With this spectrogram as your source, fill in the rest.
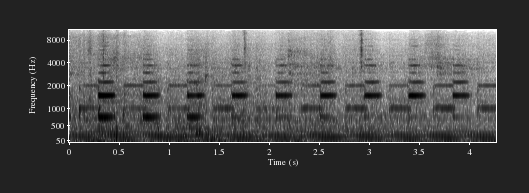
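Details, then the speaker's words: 2008 Ford E-350 Econoline no-crank, no communication to the PCM, PATS theft light flashing fast: quick, regular two-tone chime repeating about twice a second without letup; persistent dash warning, cause not confirmed. "Alright, well, it's still making that noise. Let's see."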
